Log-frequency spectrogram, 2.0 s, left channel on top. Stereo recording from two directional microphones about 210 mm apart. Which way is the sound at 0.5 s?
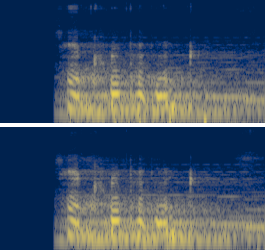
60° left (ahead or behind).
